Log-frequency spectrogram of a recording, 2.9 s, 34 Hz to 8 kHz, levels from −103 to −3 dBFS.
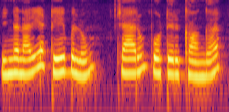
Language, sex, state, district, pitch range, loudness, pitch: Tamil, female, Tamil Nadu, Nilgiris, 215-245 Hz, -13 LUFS, 230 Hz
